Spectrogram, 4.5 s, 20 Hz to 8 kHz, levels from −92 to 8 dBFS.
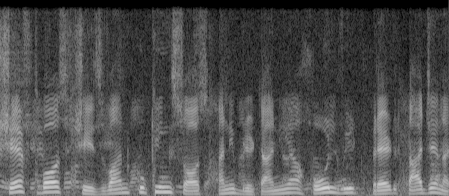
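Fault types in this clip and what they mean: echo with no canceller: Every phrase is trailed by a fainter, thinner copy arriving about a fifth of a second later and about 17 dB down. The far end's loudspeaker is feeding its microphone, and nothing removes that return before it travels back.
sound dropped by the voice detector: Six short gaps between 0.36 s and 4.1 s, each 20 to 100 ms long, where the speech briefly gives way to steady soft noise. The likely cause is the sender's voice detector mistaking part of the sound for background, with comfort noise filling in.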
